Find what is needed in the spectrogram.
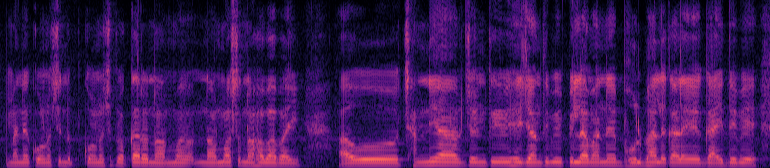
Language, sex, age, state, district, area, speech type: Odia, male, 18-30, Odisha, Dhenkanal, rural, spontaneous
